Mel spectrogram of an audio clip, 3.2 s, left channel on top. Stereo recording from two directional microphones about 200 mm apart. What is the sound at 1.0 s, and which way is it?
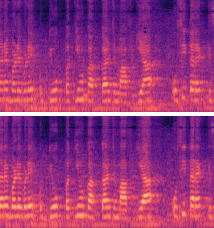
Speech, 15° right (ahead or behind).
